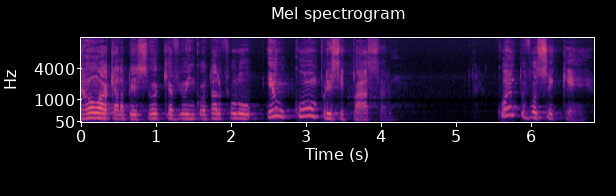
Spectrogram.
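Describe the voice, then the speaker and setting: This man has a high pitch and a dark, mellow tone, with lively intonation. He goes at a fairly slow pace, leaving long, frequent pauses. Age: 60s. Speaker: pastor. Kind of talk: sermon.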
